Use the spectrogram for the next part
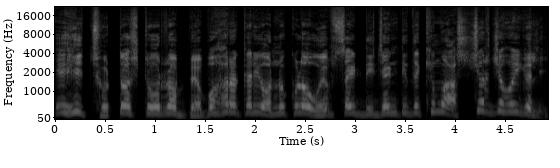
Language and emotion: Odia, surprised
